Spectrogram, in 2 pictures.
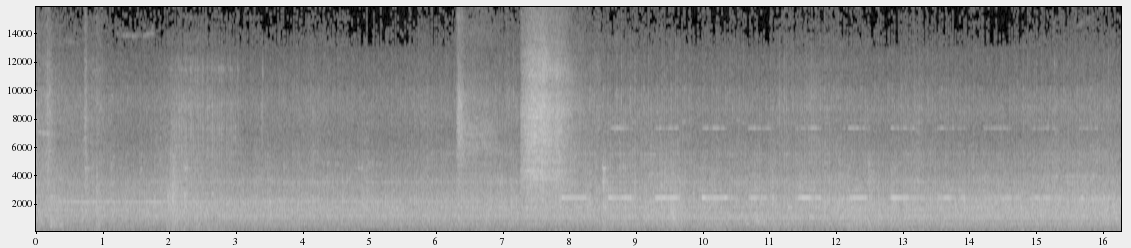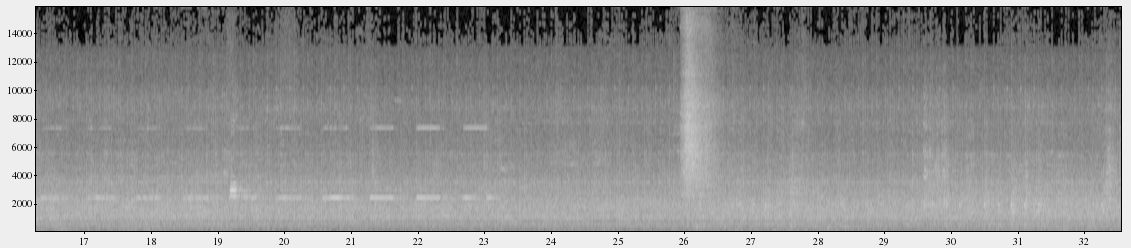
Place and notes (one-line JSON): {"title": "L'Aquila, San Bernardino-sagrato - 2017-05-29 04-S.Bernardino", "date": "2017-05-29 13:30:00", "latitude": "42.35", "longitude": "13.40", "altitude": "725", "timezone": "Europe/Rome"}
